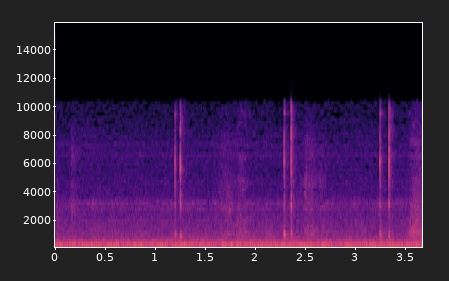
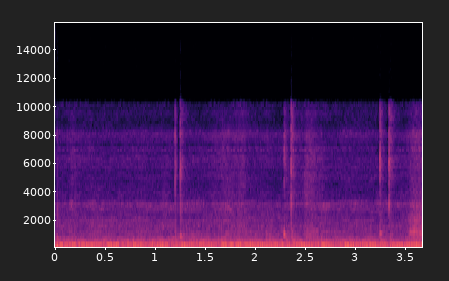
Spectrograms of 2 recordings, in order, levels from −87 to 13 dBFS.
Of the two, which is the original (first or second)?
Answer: first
